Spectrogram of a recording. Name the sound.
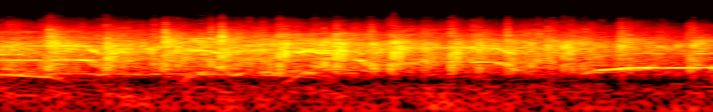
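audience applauding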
